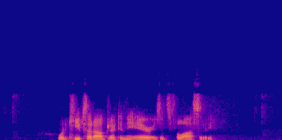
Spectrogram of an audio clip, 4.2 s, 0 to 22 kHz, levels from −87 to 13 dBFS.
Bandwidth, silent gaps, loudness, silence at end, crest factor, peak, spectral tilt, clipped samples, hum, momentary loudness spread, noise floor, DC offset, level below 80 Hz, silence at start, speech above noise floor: 7.6 kHz; none; -24 LUFS; 1.05 s; 22 dB; -4 dBFS; -4.5 dB/octave; under 0.1%; none; 12 LU; -74 dBFS; under 0.1%; -76 dBFS; 0.85 s; 50 dB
